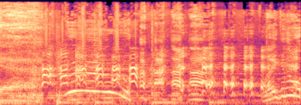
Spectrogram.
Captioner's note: laughs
